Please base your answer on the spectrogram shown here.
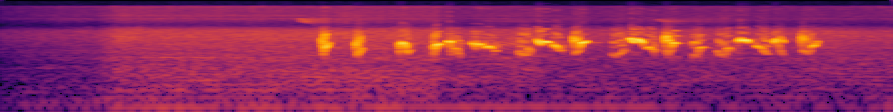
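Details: Yellow-vented bulbul answering a lure call with a lively run of bubbly, warbling chirps that begins about a second and a half in and continues to the end.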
